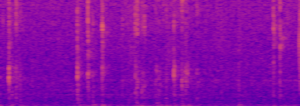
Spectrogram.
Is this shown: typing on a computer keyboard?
yes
